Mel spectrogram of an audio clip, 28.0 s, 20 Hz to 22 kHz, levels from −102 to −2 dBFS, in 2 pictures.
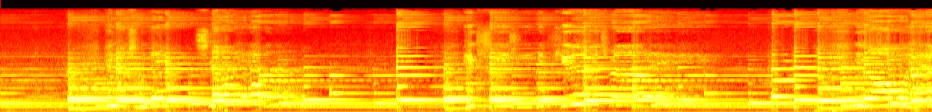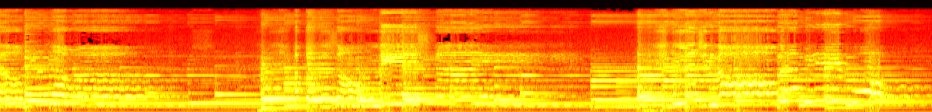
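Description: Hard clipping runs through the whole clip. The signal was pushed about 9 dB past what some stage could pass, so around one sample in twenty got its peak sliced flat, and those flat tops add harmonics high up wherever the loud moments hit.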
